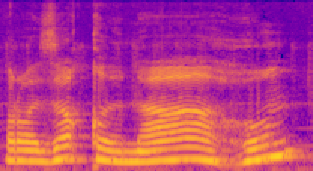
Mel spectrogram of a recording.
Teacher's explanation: قاف کے اوپر کلکلا ہو رہا ہے کیونکہ قاف کے اوپر ساکن آ گیا ہے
